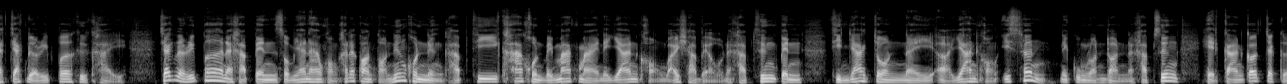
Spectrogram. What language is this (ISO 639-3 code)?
tha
